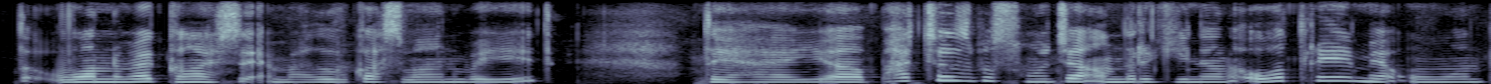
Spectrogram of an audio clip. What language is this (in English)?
Kashmiri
